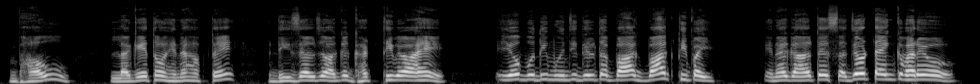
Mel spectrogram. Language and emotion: Sindhi, happy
